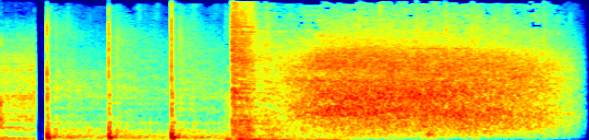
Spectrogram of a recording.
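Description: A basketball bouncing three times, about half a second apart, on a hard floor, followed by a swelling rush of noise that holds loud to the end.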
